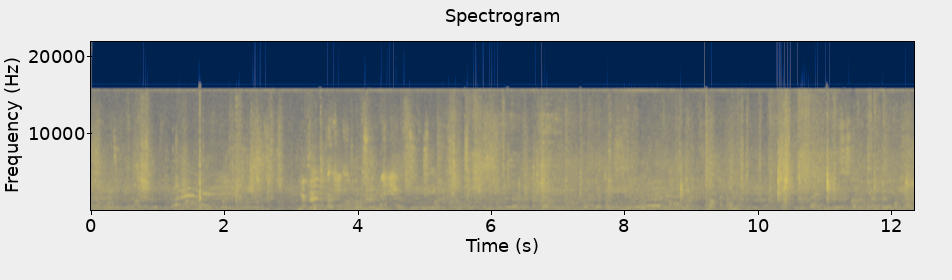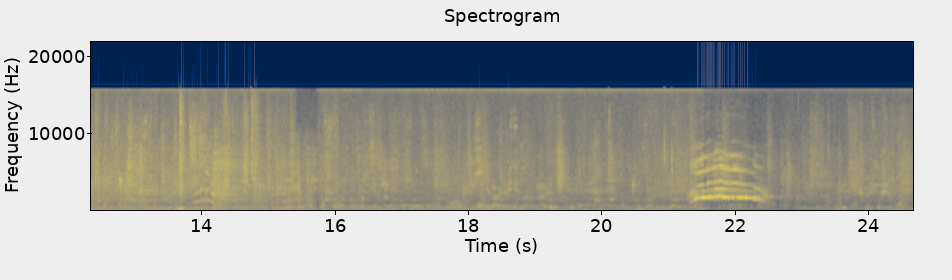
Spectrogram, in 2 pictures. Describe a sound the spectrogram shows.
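A crowd of people murmurs and talks in a large echoing hall.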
